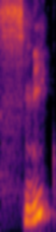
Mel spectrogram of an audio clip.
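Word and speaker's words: Snyk: the field CTO at sneak which if you're not aware is pronounced like sneaking around or a pair of sneakers it's also an acronym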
